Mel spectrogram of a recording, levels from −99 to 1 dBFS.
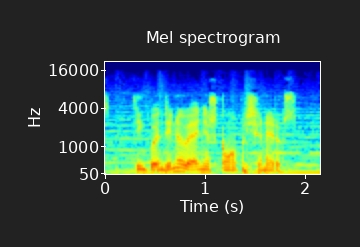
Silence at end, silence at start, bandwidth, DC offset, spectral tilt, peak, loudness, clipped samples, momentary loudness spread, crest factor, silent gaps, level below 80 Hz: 0 s; 0 s; 12.5 kHz; under 0.1%; -5 dB/octave; -6 dBFS; -22 LUFS; under 0.1%; 6 LU; 16 dB; none; -46 dBFS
